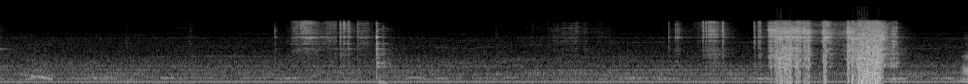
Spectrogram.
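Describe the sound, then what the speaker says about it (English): Leftover residue gets scraped off a metal 3D printer build surface, heard as close, brief scratchy strokes, a couple at first and then a louder cluster toward the end, over a steady low hum. "So we'll scrape the last little bits off."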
